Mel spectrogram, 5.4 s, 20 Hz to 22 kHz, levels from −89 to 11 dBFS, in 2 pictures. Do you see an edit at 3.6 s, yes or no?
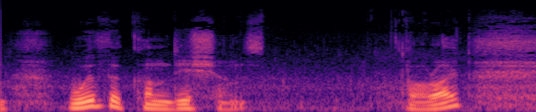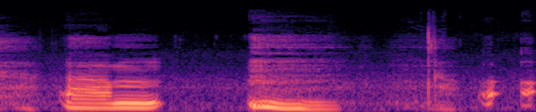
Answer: yes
